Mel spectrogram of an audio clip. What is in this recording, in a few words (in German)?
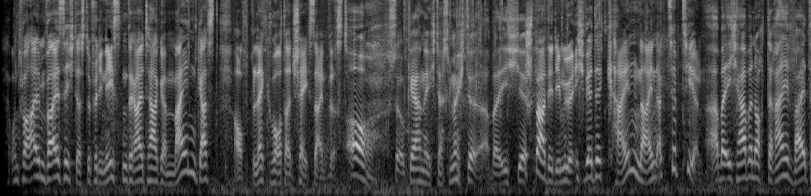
hoerspiel; gruselkabinett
